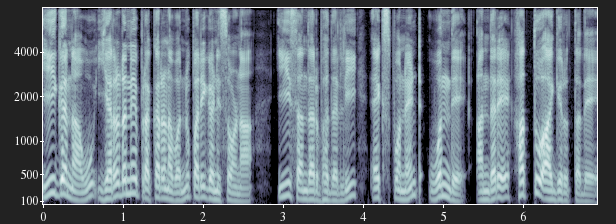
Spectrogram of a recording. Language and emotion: Kannada, neutral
